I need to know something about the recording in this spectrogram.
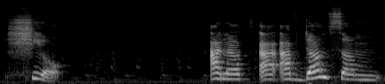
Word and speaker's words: ṣíọ̀: what it originally is it's just the pronunciation that they did not get so they would say sure sure but it's shio and i i've done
